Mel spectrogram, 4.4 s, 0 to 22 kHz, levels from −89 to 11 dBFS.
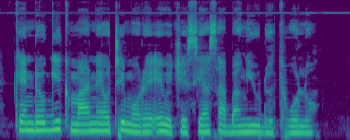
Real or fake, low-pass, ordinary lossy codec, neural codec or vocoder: real; none; none; none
